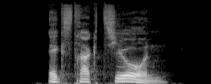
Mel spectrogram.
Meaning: extraction (act of extracting)
- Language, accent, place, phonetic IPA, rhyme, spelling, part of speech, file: German, Germany, Berlin, [ˌɛkstʁakˈt͡si̯oːn], -oːn, Extraktion, noun, De-Extraktion.ogg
